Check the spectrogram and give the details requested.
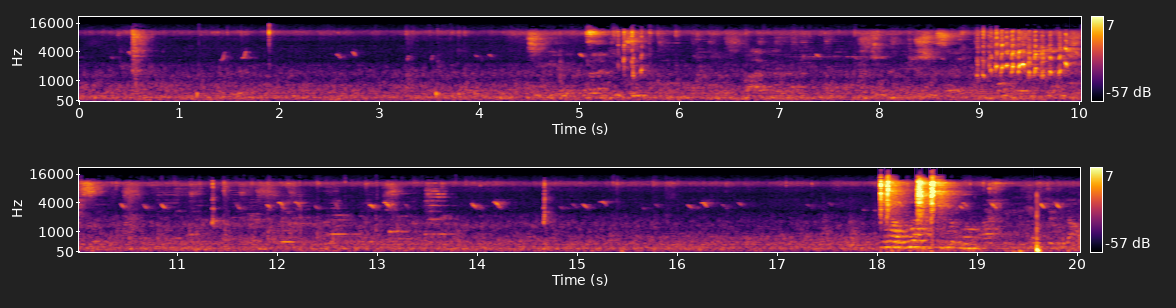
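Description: Budgerigars chirp softly in quick, scattered bursts, with a loud rustling thump near the end.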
